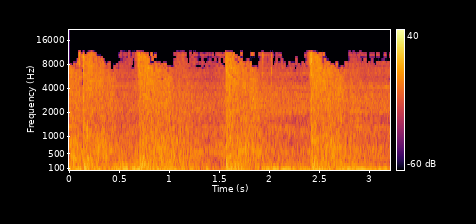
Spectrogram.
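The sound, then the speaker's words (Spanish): Pistol gunshots fired by a woman in a forest during a fantasy film scene: a few loud, sharp blasts that burst out of a dense, roaring noise bed, with no speech. “Ella dispara.”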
